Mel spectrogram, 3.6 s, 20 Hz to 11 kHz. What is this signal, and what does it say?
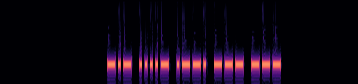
Morse code, heard as a keyed tone, about 43 wpm, 700 Hz. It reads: K4POO
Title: USA Call Signs - 5 Characters - 3x Character Spacing - 45wpm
